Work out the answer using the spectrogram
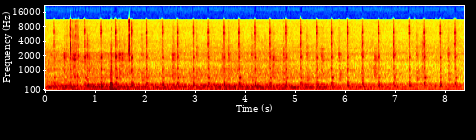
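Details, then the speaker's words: Art Deco chiming mantel clock adjusted into beat on an uneven surface: crisp, evenly spaced tick-tock with no limp between beats; the clock is in beat. "it sounds perfect, and it's on an uneven surface, and it's ticking away quite nicely."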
